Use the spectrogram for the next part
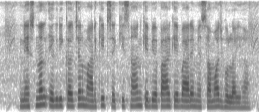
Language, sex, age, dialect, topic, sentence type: Magahi, male, 25-30, Western, agriculture, statement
